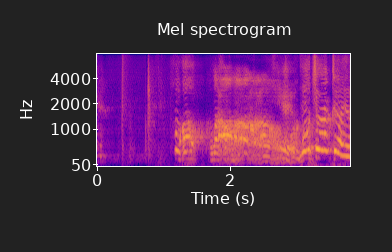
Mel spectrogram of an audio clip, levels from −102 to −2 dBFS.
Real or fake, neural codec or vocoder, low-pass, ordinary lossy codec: fake; codec, 16 kHz, 1 kbps, FreqCodec, smaller model; none; none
